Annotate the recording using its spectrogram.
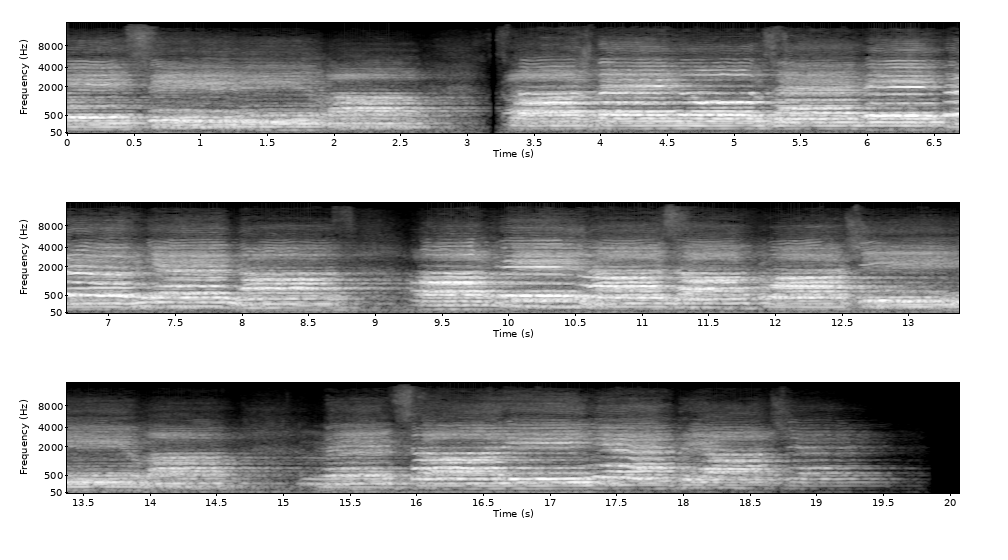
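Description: A choir singing a slow hymn in long held phrases, with brief breaths between phrases, fading out near the end.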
